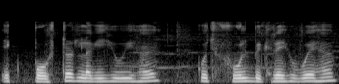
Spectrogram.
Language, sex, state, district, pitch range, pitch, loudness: Hindi, male, Bihar, Patna, 145-155 Hz, 145 Hz, -17 LUFS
